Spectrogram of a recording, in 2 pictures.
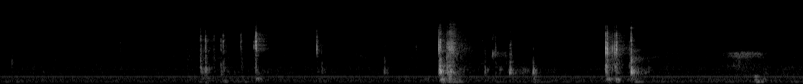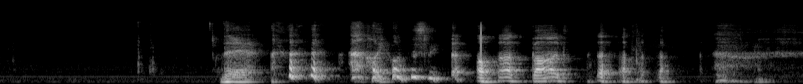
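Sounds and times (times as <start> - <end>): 
typing on a computer keyboard: 6.1 - 6.4
speech: 10.2 - 10.6, 11.8 - 14.6
laughter: 10.3 - 16.0.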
